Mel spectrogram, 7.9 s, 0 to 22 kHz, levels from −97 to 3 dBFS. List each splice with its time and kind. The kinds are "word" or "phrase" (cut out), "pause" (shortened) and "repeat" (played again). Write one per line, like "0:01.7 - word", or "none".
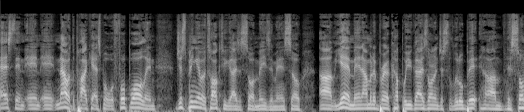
none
